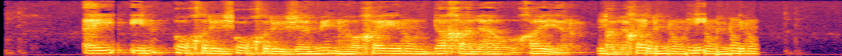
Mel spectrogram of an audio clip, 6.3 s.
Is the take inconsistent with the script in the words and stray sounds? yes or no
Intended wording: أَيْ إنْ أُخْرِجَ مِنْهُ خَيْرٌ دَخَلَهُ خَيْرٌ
yes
